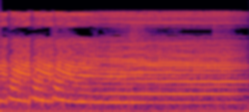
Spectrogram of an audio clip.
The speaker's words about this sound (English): Air horn and that mother, we're back, we're back.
